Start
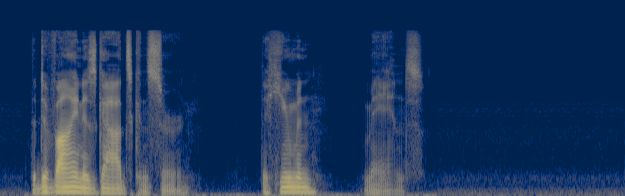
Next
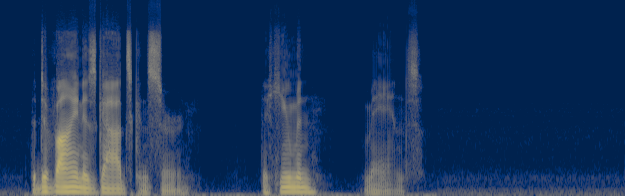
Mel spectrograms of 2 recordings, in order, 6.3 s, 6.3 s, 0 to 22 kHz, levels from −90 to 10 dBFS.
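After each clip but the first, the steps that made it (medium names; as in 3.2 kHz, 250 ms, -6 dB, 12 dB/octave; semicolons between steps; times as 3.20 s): local Wiener filter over 9 samples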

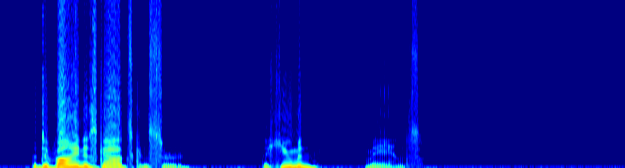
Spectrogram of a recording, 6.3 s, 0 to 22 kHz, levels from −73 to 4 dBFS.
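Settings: dead-time distortion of 0.077 ms; trim -3.5 dB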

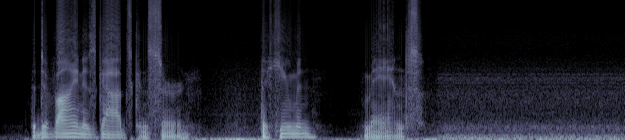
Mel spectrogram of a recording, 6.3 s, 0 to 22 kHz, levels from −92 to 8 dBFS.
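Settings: recorder AGC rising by 33 dB/s; trim -6.5 dB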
